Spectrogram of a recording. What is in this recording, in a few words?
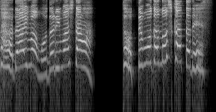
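OPERATION OVER Japanese, Voice; GF Alarm; BrowningHP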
